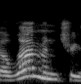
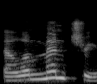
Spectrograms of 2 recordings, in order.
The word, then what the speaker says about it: elementary: say hey you know instead of saying a lemon tree school this is how we say elementary school elementary school and then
